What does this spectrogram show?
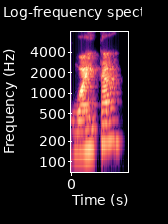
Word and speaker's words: Huayta: My last name is pronounced Huayta, so be Huayta.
